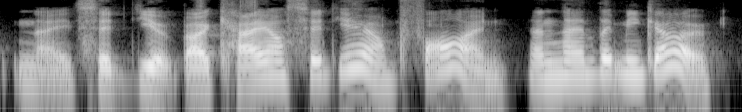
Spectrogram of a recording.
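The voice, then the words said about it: Australian accent. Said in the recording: “Australian girl ... they heard my accent”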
